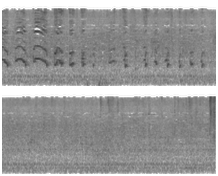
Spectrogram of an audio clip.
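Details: Pomeranian puppies, male and female, giving a rapid run of thin, arching whimpers and yips during the first four seconds, then a few fainter squeaks that fade out over a steady low rumbling background.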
